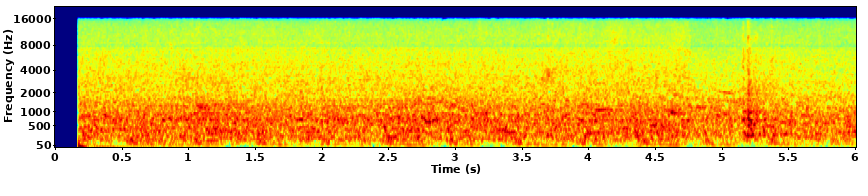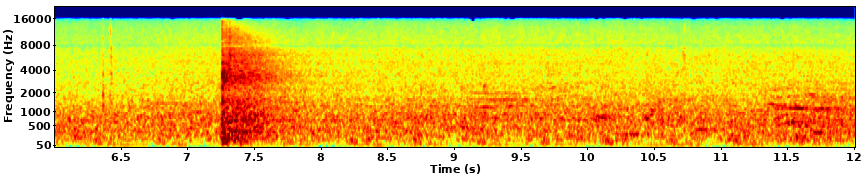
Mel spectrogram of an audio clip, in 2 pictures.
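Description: Steady hiss-like noise of a large performance hall with faint voices under it, broken by one loud, sharp impact about seven seconds in that rings out briefly, and a smaller knock a couple of seconds earlier.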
